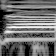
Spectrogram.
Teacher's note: তো এরপরে আমরা পড়লাম যা, অনেকটা এক্সট্রা টান দিলাম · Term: মাদ্দা মুত্তাসিল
